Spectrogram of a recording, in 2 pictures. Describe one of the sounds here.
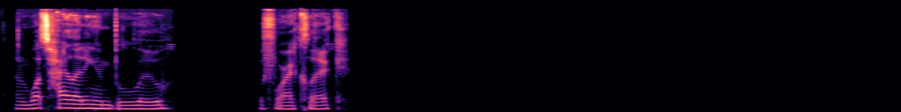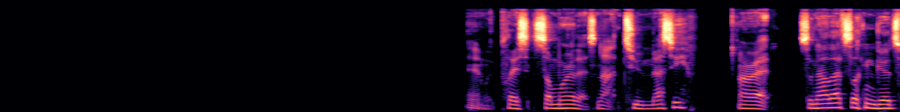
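A man talks calmly and close into a microphone.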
